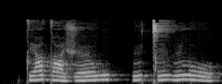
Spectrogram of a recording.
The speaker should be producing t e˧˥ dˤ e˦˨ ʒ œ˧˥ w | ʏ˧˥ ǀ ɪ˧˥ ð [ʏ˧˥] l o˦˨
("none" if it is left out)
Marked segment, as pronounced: ʏ˧˥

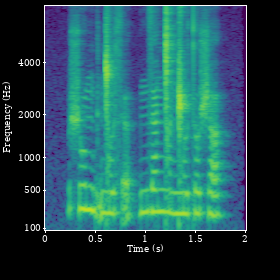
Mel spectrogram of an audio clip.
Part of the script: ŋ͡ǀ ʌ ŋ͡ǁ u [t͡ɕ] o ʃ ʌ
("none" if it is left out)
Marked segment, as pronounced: t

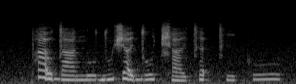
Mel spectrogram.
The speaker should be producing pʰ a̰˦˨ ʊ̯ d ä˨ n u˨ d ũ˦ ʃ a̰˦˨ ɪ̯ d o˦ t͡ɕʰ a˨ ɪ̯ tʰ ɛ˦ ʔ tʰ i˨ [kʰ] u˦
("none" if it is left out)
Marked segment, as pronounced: kʰ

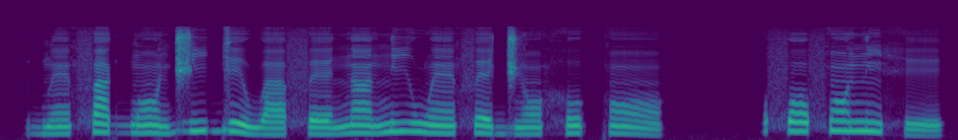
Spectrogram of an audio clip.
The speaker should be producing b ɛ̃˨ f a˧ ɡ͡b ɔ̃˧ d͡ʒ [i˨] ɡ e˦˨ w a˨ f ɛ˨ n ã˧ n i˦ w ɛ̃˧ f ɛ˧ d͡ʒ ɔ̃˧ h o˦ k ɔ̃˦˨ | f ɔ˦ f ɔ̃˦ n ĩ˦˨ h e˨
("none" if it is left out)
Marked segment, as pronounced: i˦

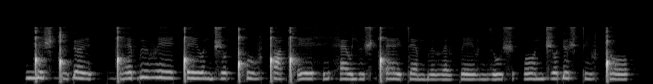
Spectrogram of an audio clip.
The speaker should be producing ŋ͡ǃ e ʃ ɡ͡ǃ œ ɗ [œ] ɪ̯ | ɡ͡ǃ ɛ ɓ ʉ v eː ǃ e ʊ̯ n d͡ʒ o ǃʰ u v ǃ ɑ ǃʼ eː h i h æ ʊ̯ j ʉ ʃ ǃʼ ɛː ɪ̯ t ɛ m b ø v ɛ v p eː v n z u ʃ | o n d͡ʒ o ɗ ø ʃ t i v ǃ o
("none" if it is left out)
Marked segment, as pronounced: œ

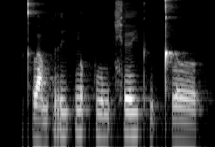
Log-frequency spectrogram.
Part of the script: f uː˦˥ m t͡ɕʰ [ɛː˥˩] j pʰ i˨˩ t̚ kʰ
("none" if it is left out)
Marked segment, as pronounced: eː˥˩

